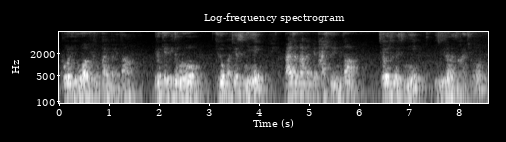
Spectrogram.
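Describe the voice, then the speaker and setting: A man's voice: mid-range voice, fairly quick, mellow, heavy reverb, distant mic, a little hiss or hum, low-quality recording. A man preaching a Sunday afternoon sermon as the pastor. He acts out the voices of the people in his stories. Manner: congregation joins in reading scripture aloud. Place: church sanctuary.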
